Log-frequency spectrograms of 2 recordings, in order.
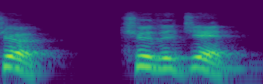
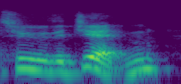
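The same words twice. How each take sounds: First: The t is rounded and sounds like ch. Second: The t is a plain t with unrounded lips. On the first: The speaker calls it wrong. "they say ch, ch" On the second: The speaker calls it right. "which is a T sound followed by a schwa sound"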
